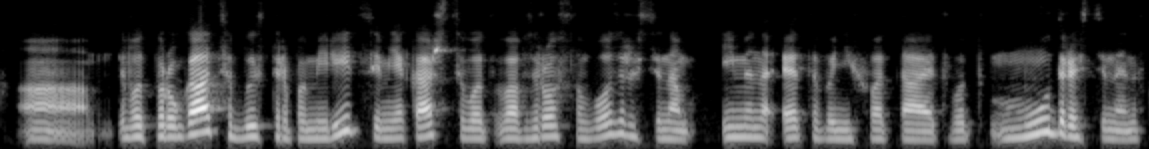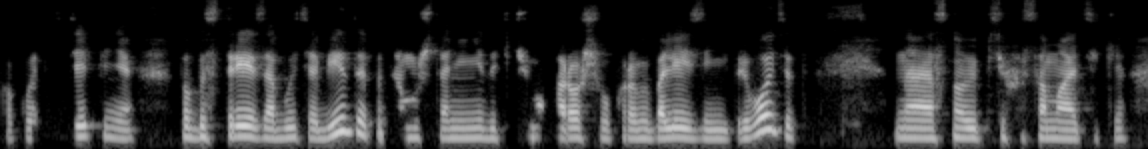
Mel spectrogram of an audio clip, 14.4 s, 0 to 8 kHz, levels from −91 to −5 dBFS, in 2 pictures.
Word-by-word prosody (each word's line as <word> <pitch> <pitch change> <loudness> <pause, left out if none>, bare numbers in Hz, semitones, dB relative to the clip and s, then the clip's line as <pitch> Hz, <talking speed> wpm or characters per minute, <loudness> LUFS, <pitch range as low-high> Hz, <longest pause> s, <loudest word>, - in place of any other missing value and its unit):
а, - - -1 0.2
вот 165 +2 -1
поругаться, 180 +5 +9
быстро 165 0 -3
помириться, 155 - -3
и 150 - -2
мне 150 +1 -2
кажется, 165 -2 +4
вот 145 0 -3
во 145 +2 +1
взрослом 155 0 -4
возрасте 175 -1 -4
нам 135 -3 -3
именно 160 0 -2
этого 150 -2 +1
не 135 0 -5
хватает. 130 -2 0
Вот 130 0 -10
мудрости, 170 +1 +1
наверно, 130 -1 -5
в - - -33
какой-то 140 +2 -13
степени 165 -5 -5 0.3
побыстрее 165 +1 +2
забыть 150 +1 -3
обиды, 205 - 0
потому 150 -2 -9
что 150 - -6
они 150 0 -4
ни 150 - -4
до 145 -1 -8
чего 155 - -9
хорошего, 150 -2 -1
кроме 140 0 -4
болезней, 145 -1 0
не 135 -1 -6
приводят 245 - 0 0.6
на 150 -1 +2
основе 150 0 -2
психосоматики. 140 -1 -5
150 Hz, 165 wpm, -27 LUFS, 140-165 Hz, 0.6 s, поругаться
